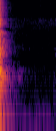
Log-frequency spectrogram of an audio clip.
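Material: Metal.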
